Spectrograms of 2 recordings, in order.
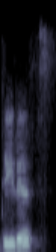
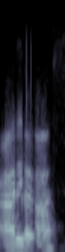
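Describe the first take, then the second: First: It is said the American way. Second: It is said the German way.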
